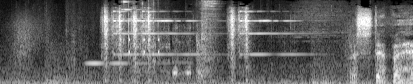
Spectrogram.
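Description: Short electronic chimes and clicks ring out from a game.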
